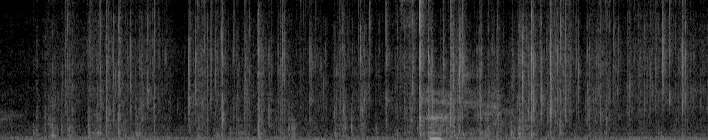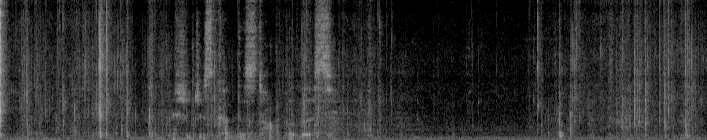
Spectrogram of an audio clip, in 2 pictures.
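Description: Paper and plastic packaging crinkling and tearing in short, irregular crackles as a small mailed parcel is worked open by hand. The crackles ease off about eleven seconds in, then pick up again briefly near the end.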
